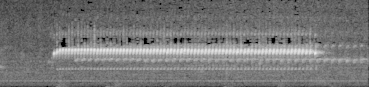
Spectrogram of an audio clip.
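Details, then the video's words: A captive male Epipedobates tricolor of the 'Morospunga' locality calling: one sustained, high, buzzy trill of rapid even pulses lasting about two and a half seconds, loud over a faint low hum. "Epipedobates tricolor 'Morospunga' calling"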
